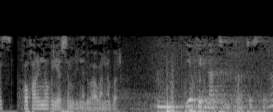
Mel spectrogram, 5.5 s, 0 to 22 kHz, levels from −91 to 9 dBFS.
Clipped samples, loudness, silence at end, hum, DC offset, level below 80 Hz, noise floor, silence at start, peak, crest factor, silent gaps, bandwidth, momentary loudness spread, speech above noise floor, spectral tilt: under 0.1%; -25 LUFS; 0 s; none; under 0.1%; -32 dBFS; -46 dBFS; 0 s; -2 dBFS; 22 dB; none; 6.2 kHz; 14 LU; 23 dB; -6.5 dB/octave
